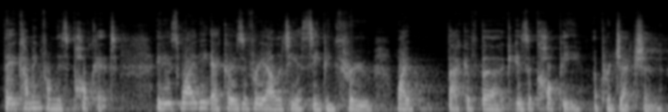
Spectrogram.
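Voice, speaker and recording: A woman playing an earnest, faintly bitter podcast investigator, speaking in a measured, solemn way as if reading evidence aloud. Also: low voice, fairly even intonation. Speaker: podcast co-host. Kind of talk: scripted fiction-podcast narration.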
